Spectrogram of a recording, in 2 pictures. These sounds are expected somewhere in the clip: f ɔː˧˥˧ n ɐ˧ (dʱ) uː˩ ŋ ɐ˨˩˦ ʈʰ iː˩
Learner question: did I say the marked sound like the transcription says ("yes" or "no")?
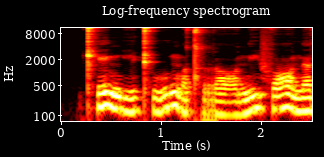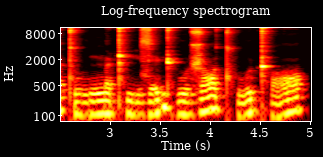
no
